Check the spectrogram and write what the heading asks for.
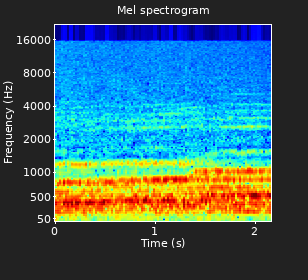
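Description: Choral music: a choir holding long, sustained notes, the harmony moving to a higher chord about one and a half seconds in.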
